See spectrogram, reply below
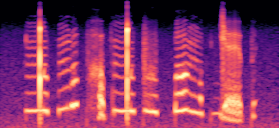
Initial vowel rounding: rounded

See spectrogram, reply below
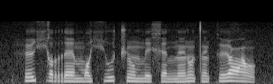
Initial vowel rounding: rounded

